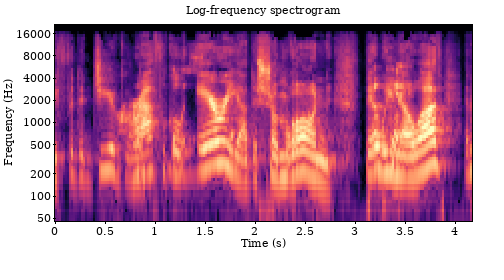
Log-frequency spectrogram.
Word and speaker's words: Shomron: He sells it to Omri, and they say that Omri named the city Shomron, that's the Hebrew pronunciation, in Shomron, after the man Shemer that he'd bought the hill from.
